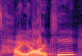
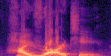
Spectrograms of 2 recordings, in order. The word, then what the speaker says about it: hierarchy: But it's not hierarchy, it's hierarchy. Again, just the way it's spelled, that's the way it has to be pronounced, as hierarchy. People tend to mispronounce it by hierarchy, okay? People tend to pronounce it as hierarchy, but that's incorrect.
